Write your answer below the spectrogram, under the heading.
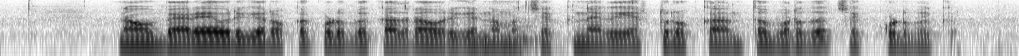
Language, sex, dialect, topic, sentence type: Kannada, male, Dharwad Kannada, banking, statement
